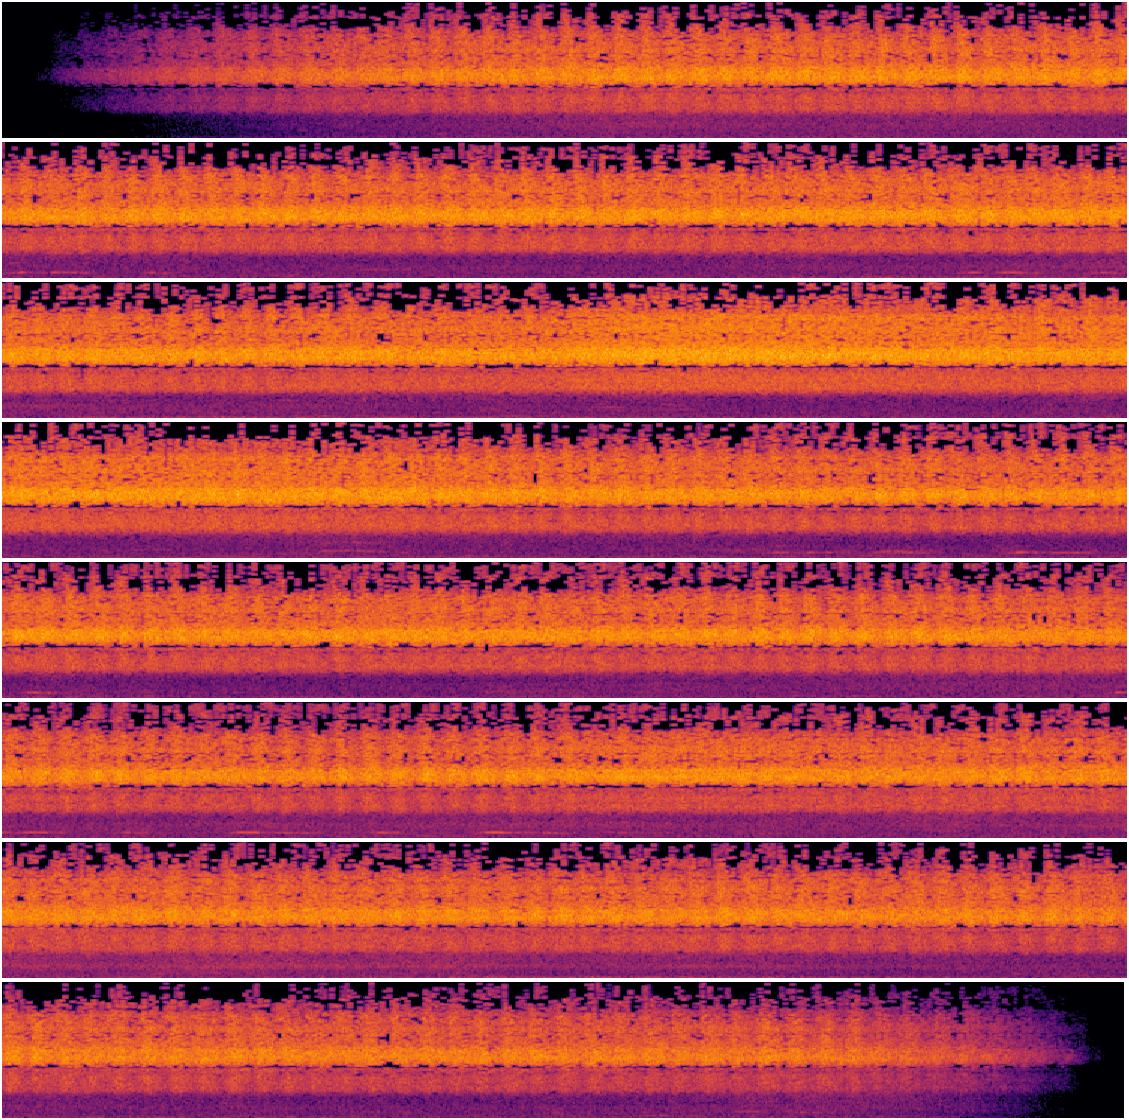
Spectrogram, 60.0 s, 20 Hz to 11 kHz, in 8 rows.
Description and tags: summer atmosphere full of cicadas recorded with a Rode videomic and a Rode NTG-1, average level about -12db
